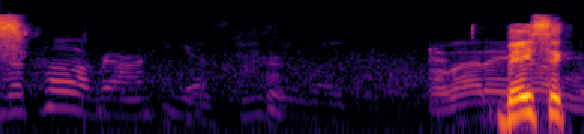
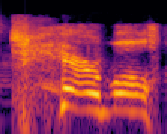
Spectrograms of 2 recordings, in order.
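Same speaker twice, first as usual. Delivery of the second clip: higher-pitched mock cry; mock outburst; 7 semitones higher, 4 dB louder than usual. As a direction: blurt it out in imitation of a character. Acting out the film's reply.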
